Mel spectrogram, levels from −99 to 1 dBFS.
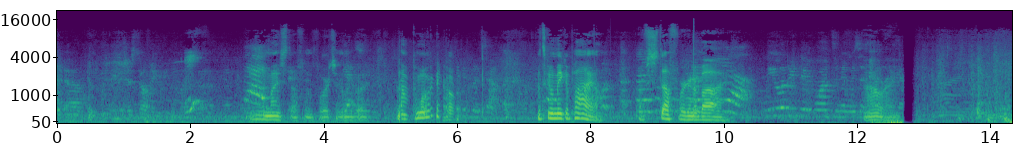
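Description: From 4.69 to 6.17 s there's repeated packet loss, the robotic kind: hole after hole gets patched by stretching the last bit of sound, about 640 ms in all, the longest gap 120 ms. With 43% of that stretch faked, it comes out choppy, with pieces missing.

Then from 8.06 to 9.55 s come periodic USB or driver dropouts. Every 0.249 s something stalls the audio path and roughly a millisecond is simply skipped, around seven times, so you hear a steady run of small ticks spaced evenly a quarter second apart.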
